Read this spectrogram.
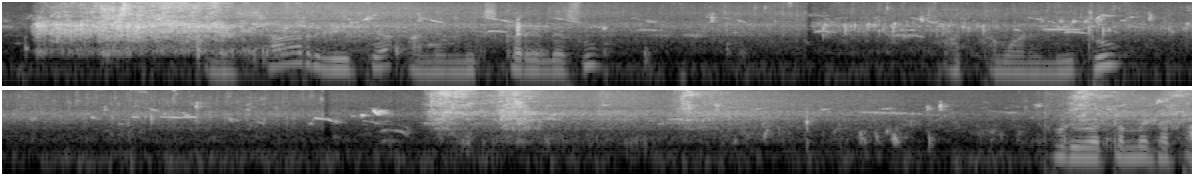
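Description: A wooden spoon stirs and scrapes in a pot.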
